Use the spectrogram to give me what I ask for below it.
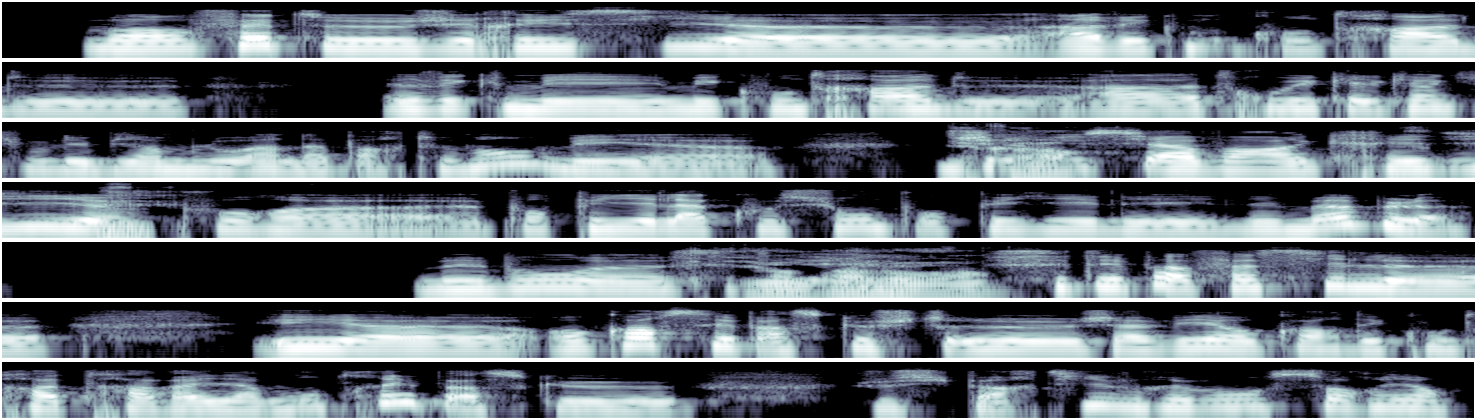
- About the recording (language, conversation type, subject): French, unstructured, Quel est ton avis sur la manière dont les sans-abri sont traités ?
- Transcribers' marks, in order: tapping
